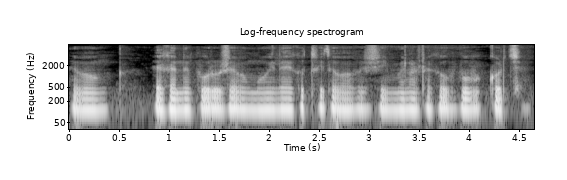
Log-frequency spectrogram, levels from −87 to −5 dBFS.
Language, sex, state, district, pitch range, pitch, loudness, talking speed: Bengali, male, Tripura, West Tripura, 115-125 Hz, 120 Hz, -18 LUFS, 130 wpm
